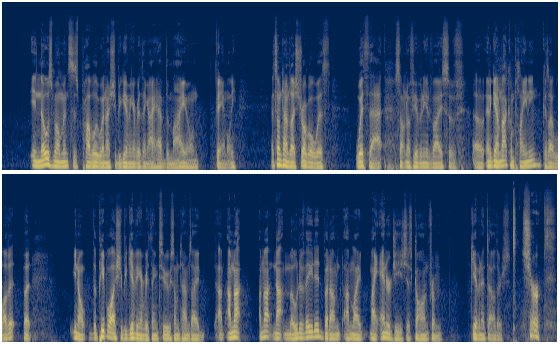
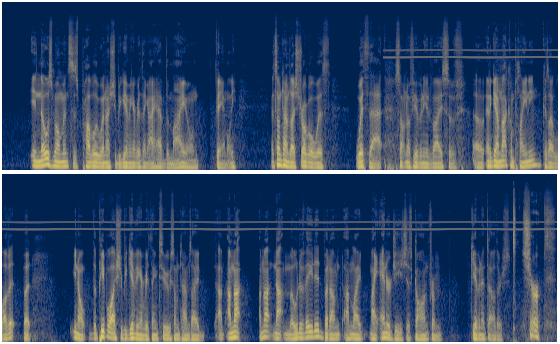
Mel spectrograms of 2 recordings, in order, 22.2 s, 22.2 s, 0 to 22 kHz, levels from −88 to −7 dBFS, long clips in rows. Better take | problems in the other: first | high-pitched whine; faint; from 7.5 s on; 5.5 kHz, 20 dB below the speech

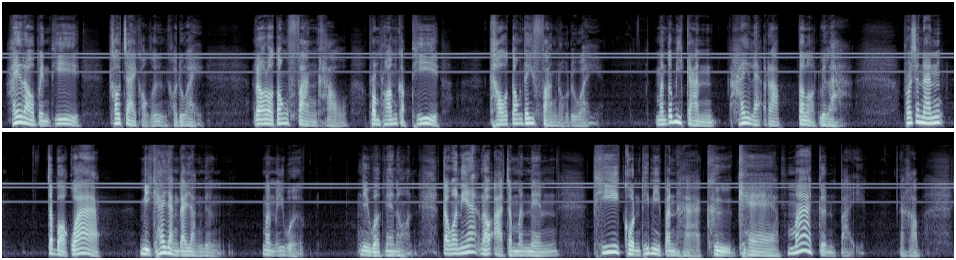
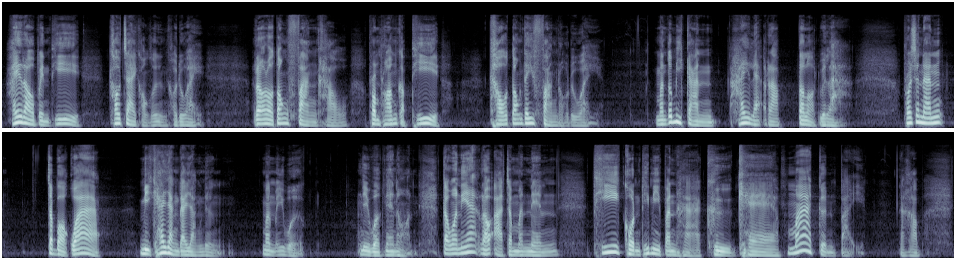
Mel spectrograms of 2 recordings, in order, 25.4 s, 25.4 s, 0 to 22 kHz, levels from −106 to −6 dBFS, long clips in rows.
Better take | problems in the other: second | high-pitched whine; noticeable; throughout; 4 kHz, 15 dB below the speech

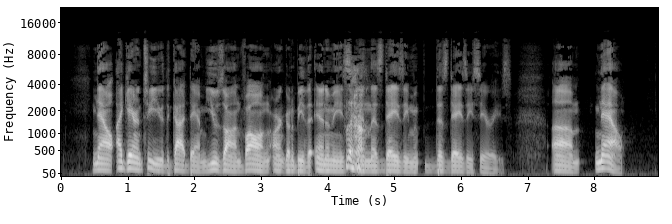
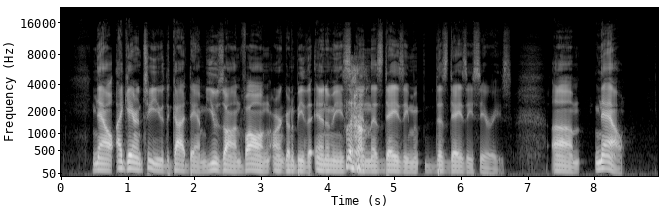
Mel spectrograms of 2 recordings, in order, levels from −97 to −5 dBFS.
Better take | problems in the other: second | garbled, watery; slightly; nothing above 9.5 kHz

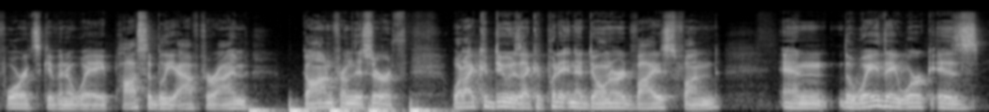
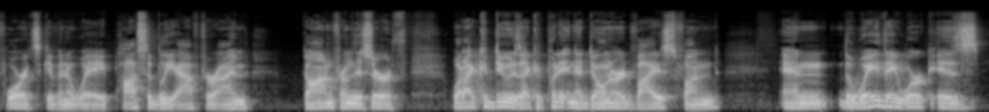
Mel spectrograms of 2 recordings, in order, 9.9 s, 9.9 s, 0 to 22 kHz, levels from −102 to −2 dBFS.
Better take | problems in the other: second | door banging; noticeable; from 2.5 to 4.5 s; peak 7 dB below the speech

